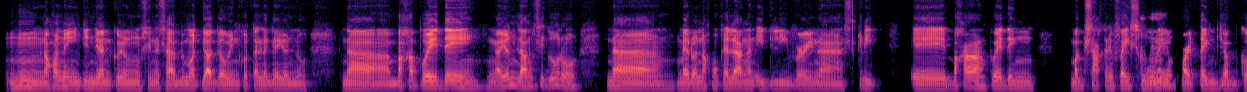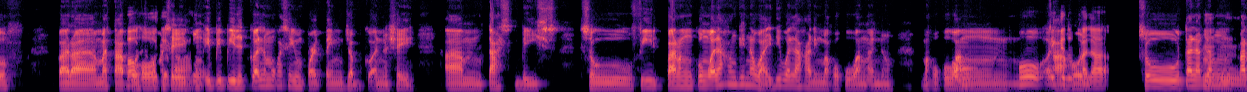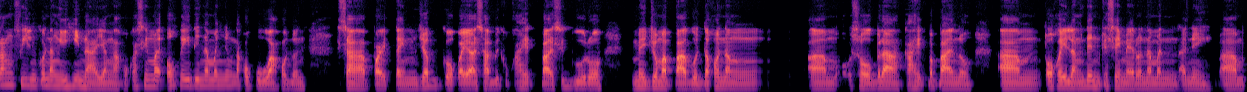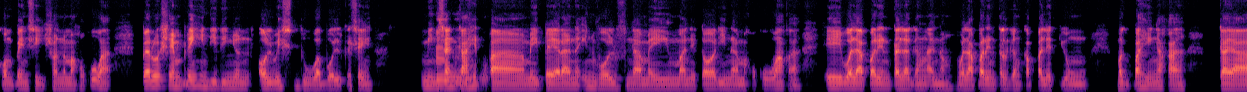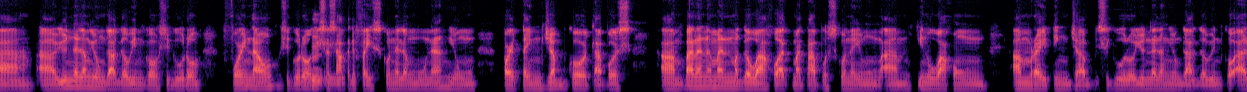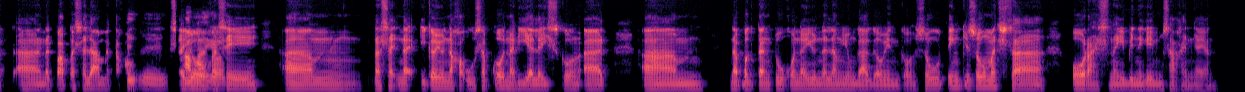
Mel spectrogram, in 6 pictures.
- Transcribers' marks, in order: distorted speech; wind
- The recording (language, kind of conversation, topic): Filipino, advice, Paano ko masisiguro na may nakalaang oras ako para sa paglikha?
